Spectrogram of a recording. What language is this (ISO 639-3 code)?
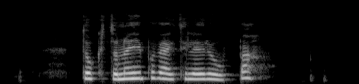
swe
